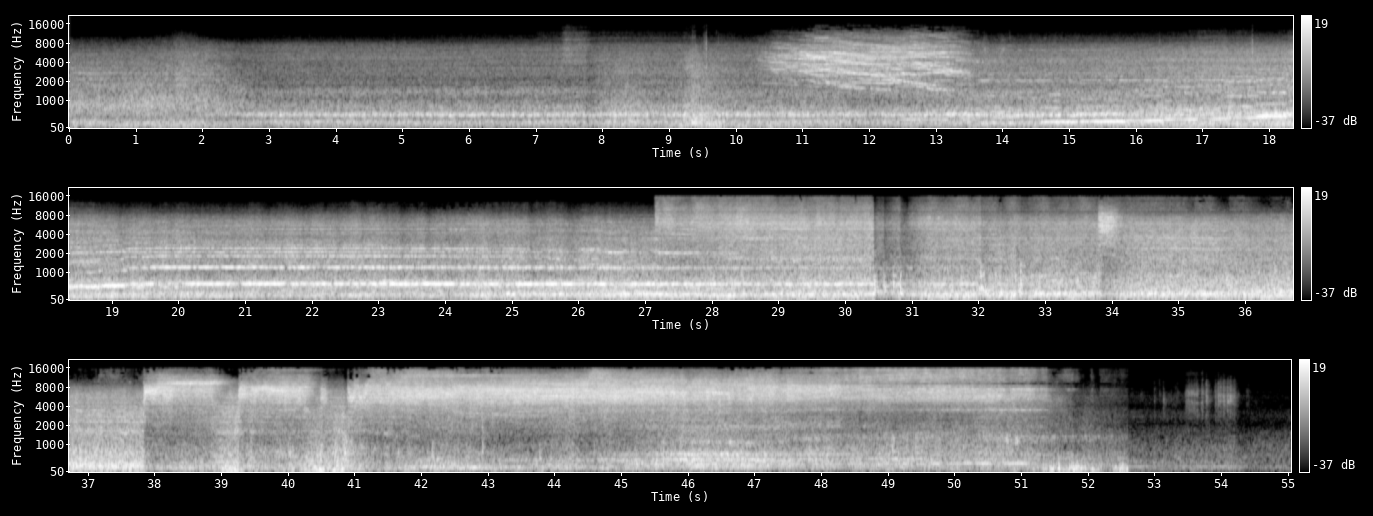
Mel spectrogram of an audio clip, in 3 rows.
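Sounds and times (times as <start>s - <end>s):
electric locomotive whine: 0.0s - 55.0s
train wheels and rail clatter: 7.1s - 13.7s, 25.5s - 54.7s
high wheel squeal: 10.3s - 13.9s, 24.4s - 30.4s, 37.9s - 51.8s.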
